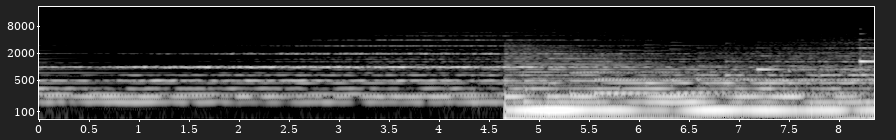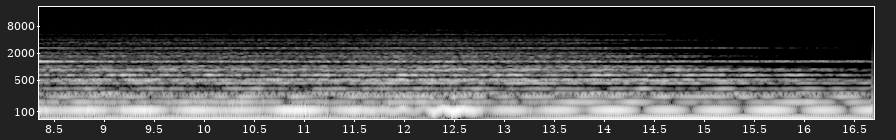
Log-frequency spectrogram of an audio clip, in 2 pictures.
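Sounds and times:
synth pad: 0.3s - 16.7s
sub bass: 4.6s - 16.7s.

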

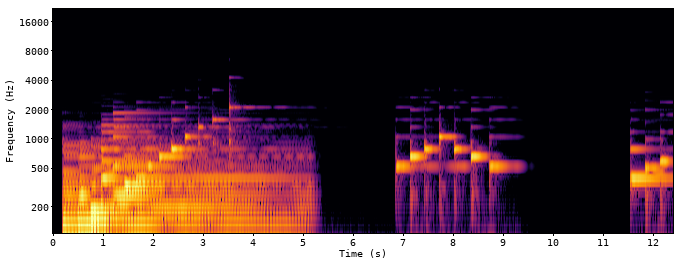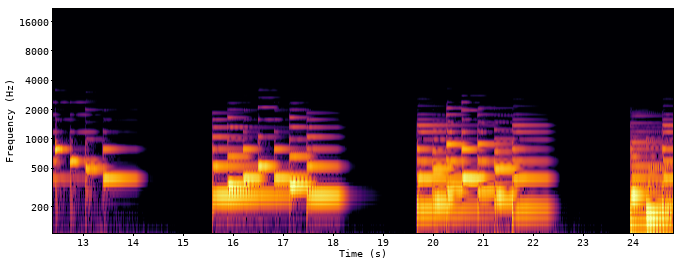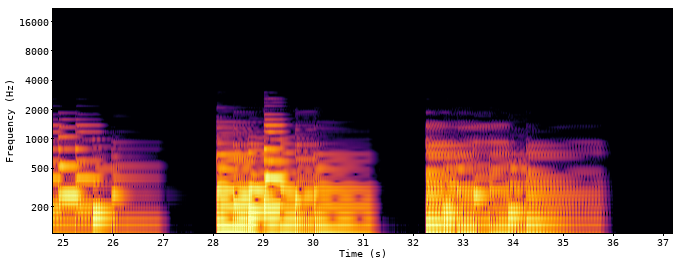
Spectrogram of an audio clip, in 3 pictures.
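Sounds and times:
dry piano: 0.2s - 5.3s, 6.8s - 9.4s, 11.6s - 14.2s, 15.6s - 18.3s, 19.7s - 22.4s, 24.0s - 27.0s, 28.1s - 31.3s, 32.2s - 35.9s.

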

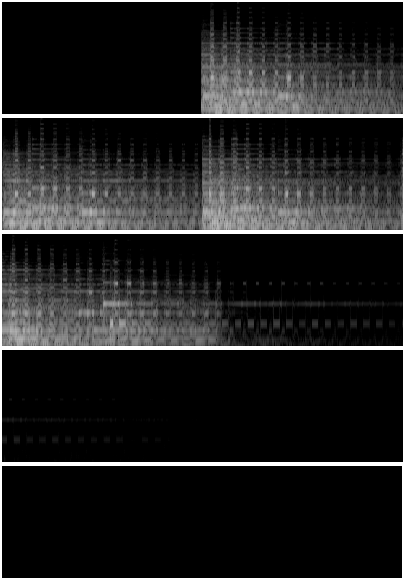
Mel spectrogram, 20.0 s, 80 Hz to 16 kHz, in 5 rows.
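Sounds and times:
rapid-fire synth piano through a delay unit: 2.0s - 10.7s.

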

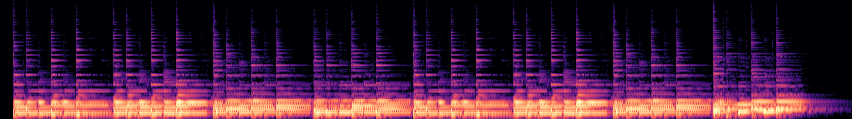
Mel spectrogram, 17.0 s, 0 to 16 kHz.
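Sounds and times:
rhythmic acoustic guitars playing harmony for scoring: 0.3s - 16.8s.

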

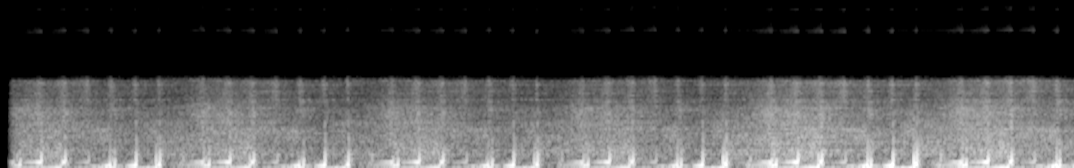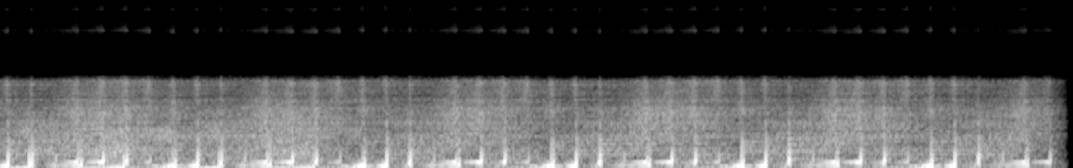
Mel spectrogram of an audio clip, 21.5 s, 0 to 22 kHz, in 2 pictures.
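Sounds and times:
drums through a tape echo effect played in reverse: 0.1s - 21.4s.

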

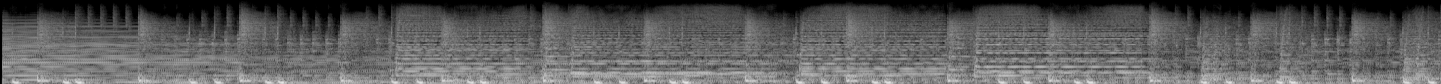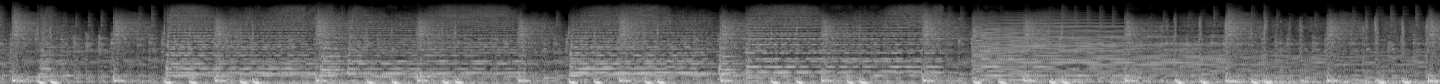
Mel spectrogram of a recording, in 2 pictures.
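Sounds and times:
synthesizer film music: 0.0s - 28.7s.

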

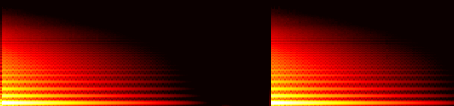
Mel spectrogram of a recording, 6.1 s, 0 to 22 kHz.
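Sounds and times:
Erica Synths DB-01 square wave tone: 0.0s - 2.2s, 3.6s - 6.0s.

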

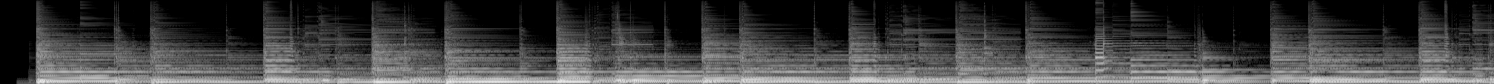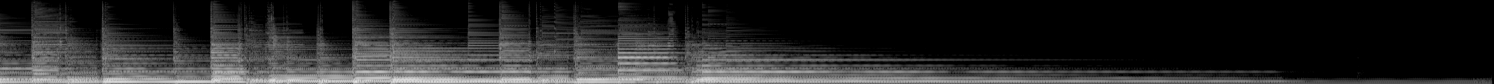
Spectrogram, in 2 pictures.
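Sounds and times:
ZOOM AC-3 chorus effect output: 0.2s - 29.8s.

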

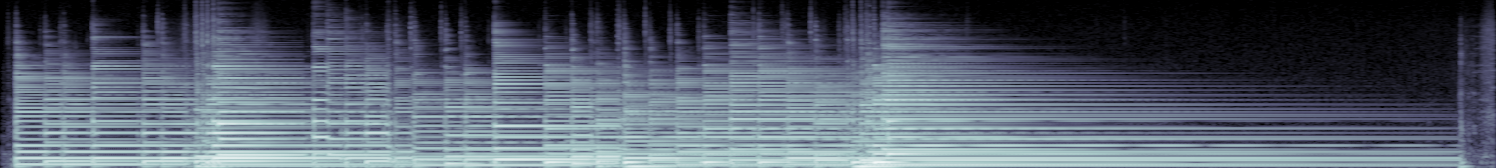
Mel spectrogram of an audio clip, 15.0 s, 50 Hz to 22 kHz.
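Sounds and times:
acoustic guitar picking at the 15th fret: 0.2s - 14.9s.

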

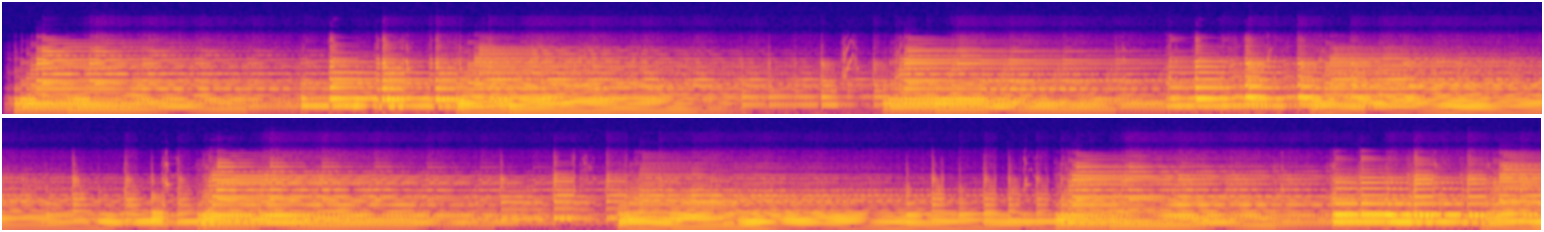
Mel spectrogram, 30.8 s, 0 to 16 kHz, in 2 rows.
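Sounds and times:
Earthquaker Devices Disaster Transport delay pedal at max delay time and mix: 0.0s - 30.7s.

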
